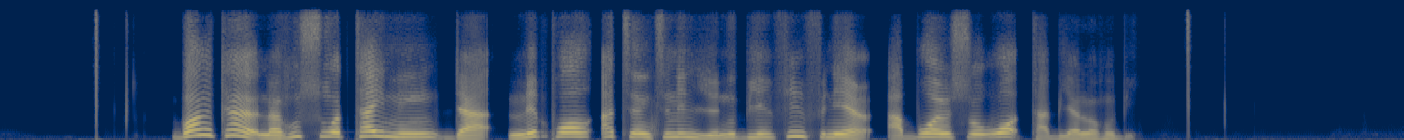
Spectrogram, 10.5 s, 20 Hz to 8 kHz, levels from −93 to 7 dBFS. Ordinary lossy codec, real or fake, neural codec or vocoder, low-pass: none; fake; codec, 24 kHz, 0.9 kbps, WavTokenizer, large speech release; 7.2 kHz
